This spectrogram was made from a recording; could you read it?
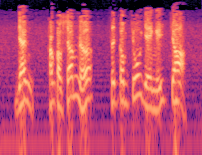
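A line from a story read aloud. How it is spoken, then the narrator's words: Raised voice. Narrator (Vietnamese): Di Tiểu Bảo cao giọng nói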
